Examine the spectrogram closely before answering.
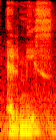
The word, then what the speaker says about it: Hermes: only source the or and finally hermes no h er miss miss that's pretty freaky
